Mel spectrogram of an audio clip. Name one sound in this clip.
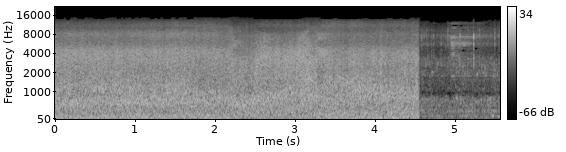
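Wind roars loudly.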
